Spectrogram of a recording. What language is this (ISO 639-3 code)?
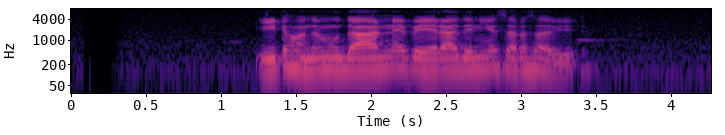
sin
